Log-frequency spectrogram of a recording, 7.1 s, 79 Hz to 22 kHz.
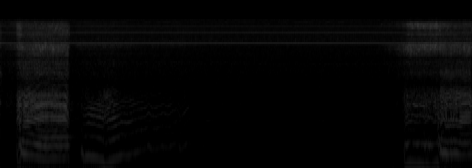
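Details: A 10-week-old Boxer puppy snoring: two snoring inhalations about five seconds apart with a soft whining sound between, against a faint steady hum in a quiet room; low-volume recording.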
